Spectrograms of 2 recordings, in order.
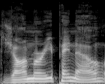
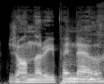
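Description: First: The name is said with English pronunciation. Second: The name is said with French pronunciation.

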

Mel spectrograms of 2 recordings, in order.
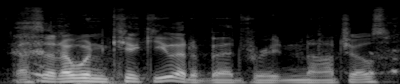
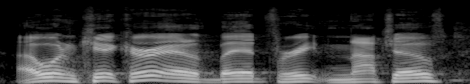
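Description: First: It is said in their normal accent. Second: It is said in a country accent.

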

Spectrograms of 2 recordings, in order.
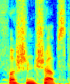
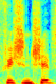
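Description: First: It is said in a New Zealand accent. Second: It is said in an Australian accent.

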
